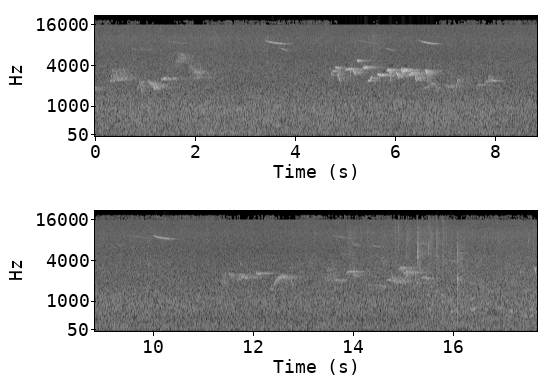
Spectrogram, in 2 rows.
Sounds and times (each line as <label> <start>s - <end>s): city 0.0s - 17.6s
river 0.0s - 17.6s
road 0.0s - 17.6s
birds 11.3s - 17.6s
